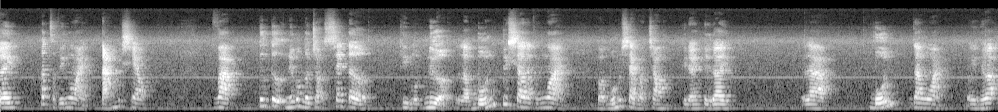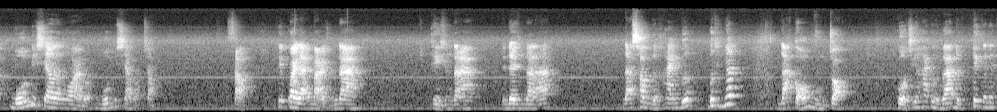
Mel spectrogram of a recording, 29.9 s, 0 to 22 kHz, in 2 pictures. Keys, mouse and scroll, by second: 2.8 ctrl+alt+z, 4.2 click, 5.4 click, 9.9 click, 10.7 ctrl+click, 12.4 space, 12.7 ctrl+click, 13.8 ctrl+click, 18.3 ctrl+o, 20.0 n.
